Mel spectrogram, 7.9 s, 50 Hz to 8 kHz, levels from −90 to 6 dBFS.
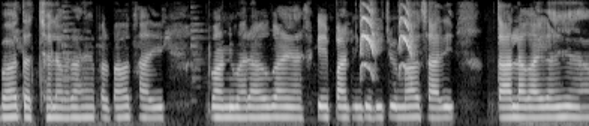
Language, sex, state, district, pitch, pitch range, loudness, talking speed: Hindi, female, Chhattisgarh, Korba, 200 Hz, 195-200 Hz, -17 LUFS, 175 wpm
